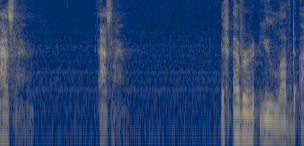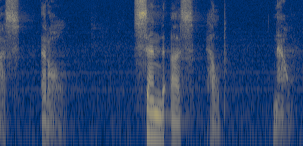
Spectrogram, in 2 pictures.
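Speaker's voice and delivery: slow, hushed, drawn-out half-whisper. A girl leaning on the fighting top in the dark prays, half-whispering.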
